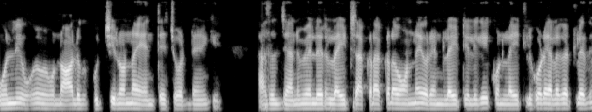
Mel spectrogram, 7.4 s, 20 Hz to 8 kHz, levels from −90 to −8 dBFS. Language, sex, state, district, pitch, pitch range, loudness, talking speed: Telugu, male, Andhra Pradesh, Srikakulam, 120 Hz, 120-125 Hz, -17 LUFS, 160 wpm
